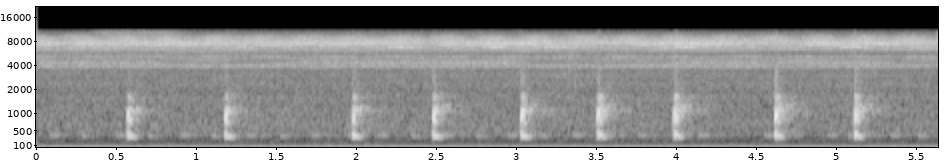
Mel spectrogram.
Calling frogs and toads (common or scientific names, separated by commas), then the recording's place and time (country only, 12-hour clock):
blacksmith tree frog
Brazil, 8:00pm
